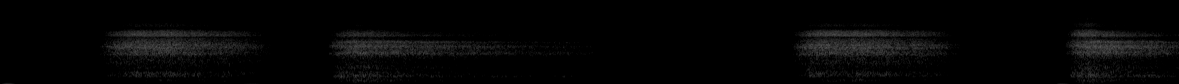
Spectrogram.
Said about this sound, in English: Deep breaths, okay? Breathe with me, okay?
